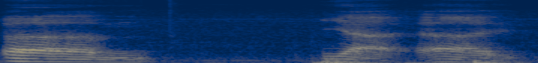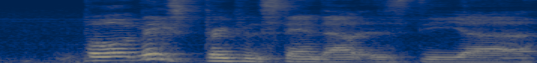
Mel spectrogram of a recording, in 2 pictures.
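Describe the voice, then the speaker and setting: Amid audible room echo, a man with a dark, mellow tone and medium pitch speaks very slowly with ordinary pitch variation and long, frequent pauses. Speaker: streamer. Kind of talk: casual commentary. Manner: animated.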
